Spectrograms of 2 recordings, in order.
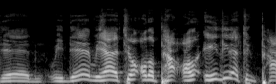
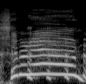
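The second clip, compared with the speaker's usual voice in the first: very high, shrieking puppet-voice yell. Imagining a sock puppet stuck out a hallway: imitating a puppet screaming. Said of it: "the puppet sticking his head out and screaming".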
